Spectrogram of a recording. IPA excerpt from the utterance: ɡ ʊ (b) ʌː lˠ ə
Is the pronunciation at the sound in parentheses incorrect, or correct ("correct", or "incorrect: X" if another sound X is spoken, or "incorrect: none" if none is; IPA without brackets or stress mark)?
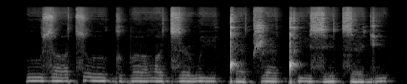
correct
